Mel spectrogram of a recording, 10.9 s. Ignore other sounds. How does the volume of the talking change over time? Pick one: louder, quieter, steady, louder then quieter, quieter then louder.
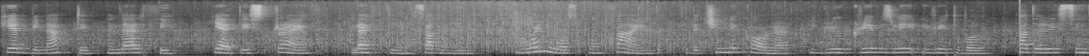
steady.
